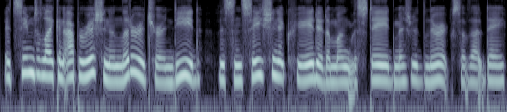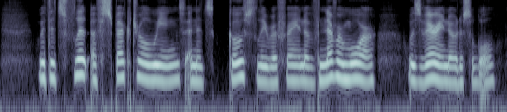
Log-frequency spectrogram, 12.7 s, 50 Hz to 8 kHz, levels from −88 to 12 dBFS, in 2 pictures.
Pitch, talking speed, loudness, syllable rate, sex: 225 Hz, 165 wpm, -17 LUFS, 5.4 syllables/s, female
